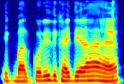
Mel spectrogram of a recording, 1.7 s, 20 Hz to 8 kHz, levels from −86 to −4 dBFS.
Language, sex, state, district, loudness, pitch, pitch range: Hindi, male, Jharkhand, Garhwa, -10 LUFS, 150 Hz, 135-155 Hz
